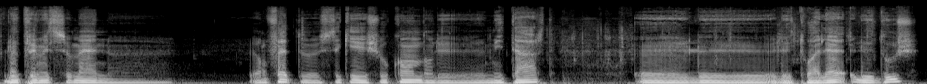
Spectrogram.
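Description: A man with a foreign accent answering interview questions in a hesitant, halting way, pausing often and filling gaps with hesitation sounds. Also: low-pitched, steady tone, darkish tone. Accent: foreign accent in French. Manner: hesitant, halting, many pauses and fillers. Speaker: interviewee recounting time in prison. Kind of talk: casual spoken testimony.

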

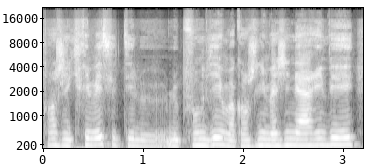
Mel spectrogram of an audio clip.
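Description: A woman author talking casually about writing her novel, soft and halting. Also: on the low side, level tone. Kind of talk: casual interview.

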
